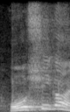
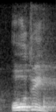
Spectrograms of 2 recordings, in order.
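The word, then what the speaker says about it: 옷 위: 근데 얘 발음은 오쉬예요. 오쉬가 아니라 오뒤로 발음 나야 되겠죠. 오뒤. 왜냐하면 뒤에 있는 위가 의미가 있는 말이니까.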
